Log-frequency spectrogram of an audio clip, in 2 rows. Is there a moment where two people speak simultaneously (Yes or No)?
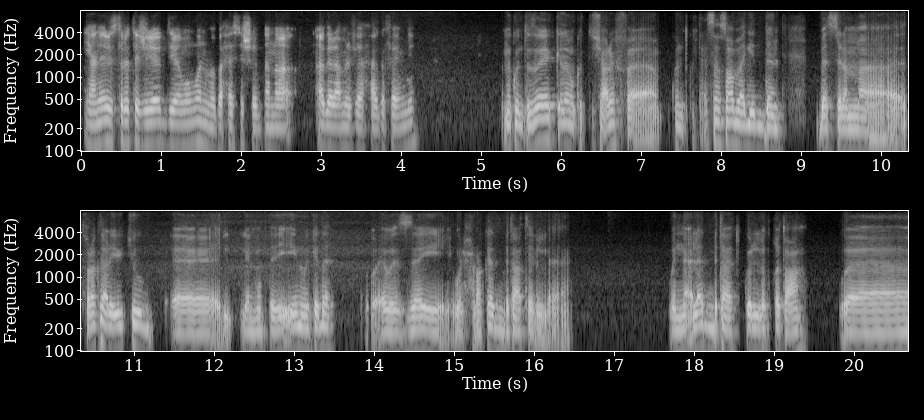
No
